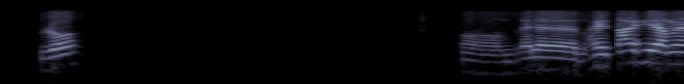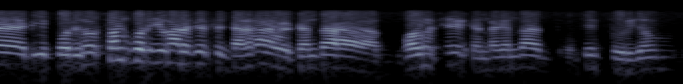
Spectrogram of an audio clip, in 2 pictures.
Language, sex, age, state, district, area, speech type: Odia, male, 45-60, Odisha, Nuapada, urban, conversation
